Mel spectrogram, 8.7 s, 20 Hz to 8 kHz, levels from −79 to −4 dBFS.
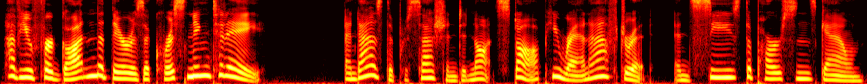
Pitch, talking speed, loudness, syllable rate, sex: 230 Hz, 180 wpm, -18 LUFS, 4.8 syllables/s, female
